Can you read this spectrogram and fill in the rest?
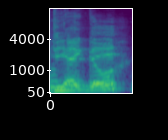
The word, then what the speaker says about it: Django: On prononce pas le J dans Django. – Django. – C'est Django.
